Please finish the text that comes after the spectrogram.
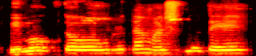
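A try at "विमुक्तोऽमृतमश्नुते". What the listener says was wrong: ಸರಿ ಬಂತು ವಿಮುಕ್ತೋಲ್ ದೀರ್ಘ ಮಾಡಬೇಕು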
